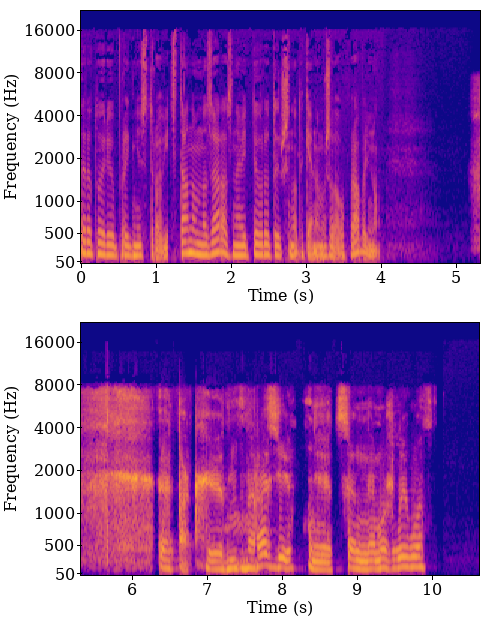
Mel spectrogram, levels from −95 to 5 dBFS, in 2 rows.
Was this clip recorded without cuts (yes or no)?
no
